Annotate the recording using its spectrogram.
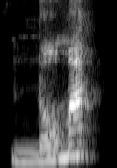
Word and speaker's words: NOMA: NOMA.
